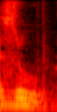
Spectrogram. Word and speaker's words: Soult: Und der Gaiman hat Marechal Soult, wie auch immer der ausgesprochen wird. Maréchal Soult.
